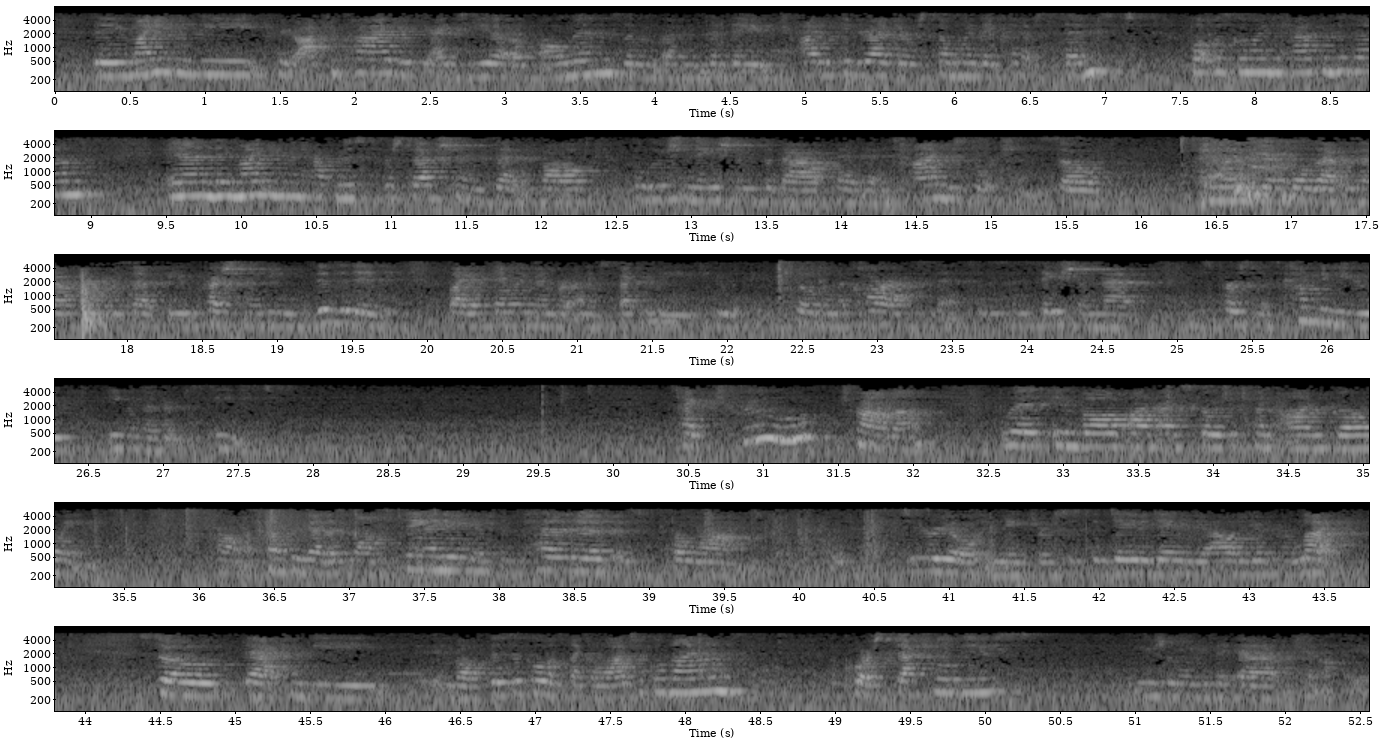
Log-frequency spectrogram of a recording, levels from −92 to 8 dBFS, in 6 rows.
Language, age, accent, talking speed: English, 30-49, American, 160 wpm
